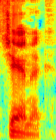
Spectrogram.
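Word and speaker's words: Januik: That's Janik.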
